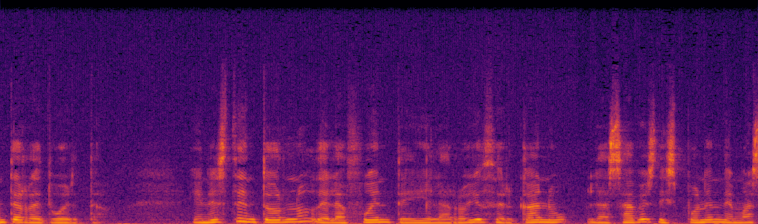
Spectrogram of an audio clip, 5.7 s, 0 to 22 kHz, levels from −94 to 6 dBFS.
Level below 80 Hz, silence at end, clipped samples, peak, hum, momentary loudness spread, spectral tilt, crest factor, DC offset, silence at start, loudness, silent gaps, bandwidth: -46 dBFS; 0 s; under 0.1%; -6 dBFS; none; 6 LU; -4 dB/octave; 16 dB; under 0.1%; 0 s; -23 LUFS; none; over 20 kHz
